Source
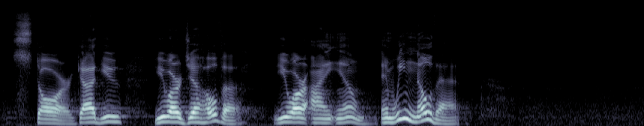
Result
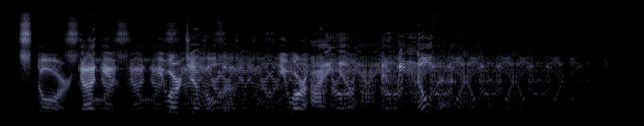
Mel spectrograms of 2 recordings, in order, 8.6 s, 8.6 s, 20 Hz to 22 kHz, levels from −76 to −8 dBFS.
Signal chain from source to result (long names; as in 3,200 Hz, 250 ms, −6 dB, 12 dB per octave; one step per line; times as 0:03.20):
feedback delay that plays each chunk backwards 327 ms, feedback 80%, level −11 dB
noise gate −39 dBFS, range −35 dB
inverse Chebyshev high-pass filter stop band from 400 Hz, stop band 70 dB
level +4.5 dB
